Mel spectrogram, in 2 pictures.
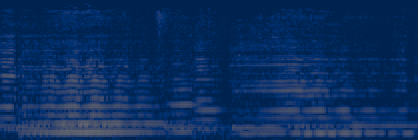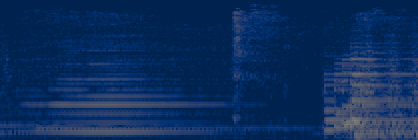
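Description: Cello and piano playing classical chamber music: a sustained cello line with vibrato over piano, growing softer toward about five seconds in, then both coming back in much louder near the end.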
